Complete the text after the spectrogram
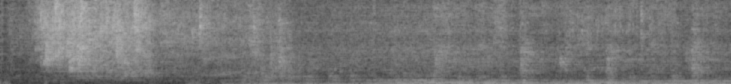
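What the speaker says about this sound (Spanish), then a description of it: "Un poquito de agua más me da falta, aquí." Water poured into a frozen fruit slush of forest berries, a steady close splashing stream that deepens into a fuller gurgle as the liquid fills, with a small knock near the end.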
